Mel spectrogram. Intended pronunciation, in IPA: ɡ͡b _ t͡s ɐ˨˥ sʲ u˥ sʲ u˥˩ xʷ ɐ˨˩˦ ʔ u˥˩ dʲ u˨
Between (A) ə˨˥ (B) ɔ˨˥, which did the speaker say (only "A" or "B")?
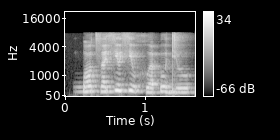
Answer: B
